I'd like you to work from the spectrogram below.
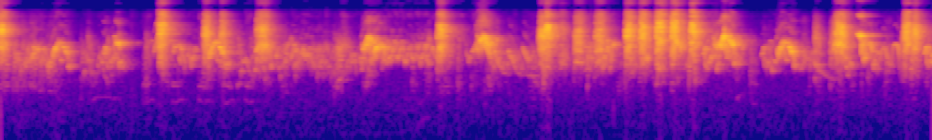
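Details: A pet budgie flock in full song: loud, rapid chirping bursts and buzzy warbles, with clusters of sharp repeated clicks and tweets, many birds overlapping.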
